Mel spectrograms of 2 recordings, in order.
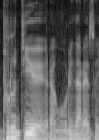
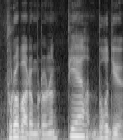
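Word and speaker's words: Pierre Bourdieu: 부르디유라고 우리나라에서 얘기하는 부르디유 이렇게 쓰죠. 그 프랑스에서는 이제 불어 발음으로는 피에르 보르디유 이렇게 얘기를 하는.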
